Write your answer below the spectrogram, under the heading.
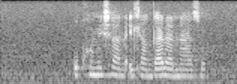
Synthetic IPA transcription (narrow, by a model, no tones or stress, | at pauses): ukʰomiʃana̰ʔɛɬaŋɡʱananaːzɔ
